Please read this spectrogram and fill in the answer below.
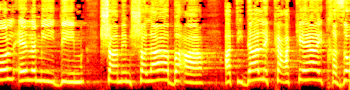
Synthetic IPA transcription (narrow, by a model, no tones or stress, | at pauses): olʔelemeidim | ʃeame̞mʃalaabaʔa | at̪idalekaakeaet̪χazo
